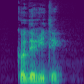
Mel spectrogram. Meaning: legacy code (source code that relates to a no-longer supported or manufactured operating system)
- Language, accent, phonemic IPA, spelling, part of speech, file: French, France, /kɔ.d‿e.ʁi.te/, code hérité, noun, LL-Q150 (fra)-code hérité.wav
